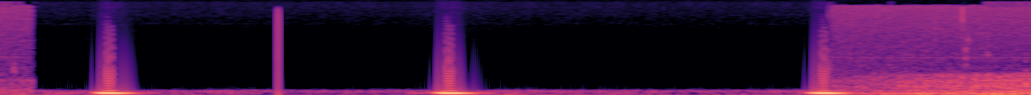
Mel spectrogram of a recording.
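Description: A fin whale's song: deep, thudding pulses repeated at a steady beat, like a slow heartbeat.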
